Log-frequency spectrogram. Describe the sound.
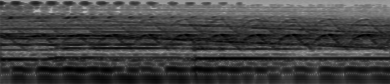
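Police and ambulance sirens arriving at an emergency scene, wailing in steady repeated rising-and-falling sweeps over a constant low droning hum, loud and continuous throughout.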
